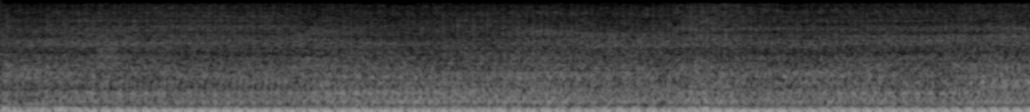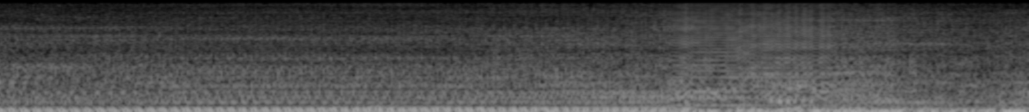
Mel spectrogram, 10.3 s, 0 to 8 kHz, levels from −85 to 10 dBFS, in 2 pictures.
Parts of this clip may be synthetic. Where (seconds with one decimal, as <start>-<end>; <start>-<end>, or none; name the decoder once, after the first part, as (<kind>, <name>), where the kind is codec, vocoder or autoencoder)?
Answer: 8.5-9.3 (vocoder, Vocos)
